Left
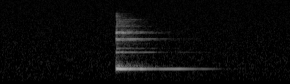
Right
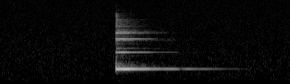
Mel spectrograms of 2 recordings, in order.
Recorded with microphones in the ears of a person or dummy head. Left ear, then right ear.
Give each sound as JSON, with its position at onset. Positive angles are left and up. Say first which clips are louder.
{"t": 1.2, "sound": "a bell", "louder": "right 4 dB", "side_deg": -30, "distance_m": 1.1}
